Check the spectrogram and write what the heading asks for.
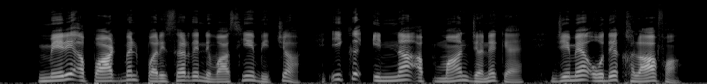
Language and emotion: Dogri, angry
